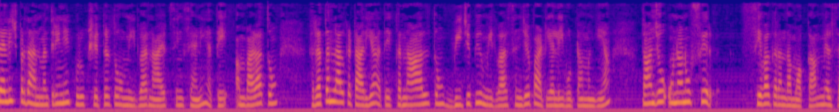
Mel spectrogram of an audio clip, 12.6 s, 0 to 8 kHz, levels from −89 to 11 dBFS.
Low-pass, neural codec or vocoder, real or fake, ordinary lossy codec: 7.2 kHz; none; real; AAC, 32 kbps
